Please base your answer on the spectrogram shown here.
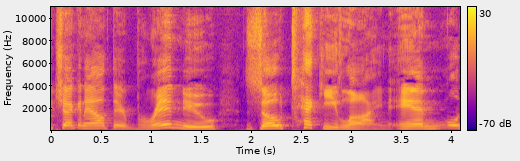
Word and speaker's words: Zōteki: out their brand new zoteki line and well just make sure you say with a long o it's got one of those macarons on top of the yo to be all fancy-like you get all the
